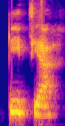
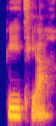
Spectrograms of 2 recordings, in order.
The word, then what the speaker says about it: Bityah: And I would love to hear it pronounced well. Bityah. Bityah.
